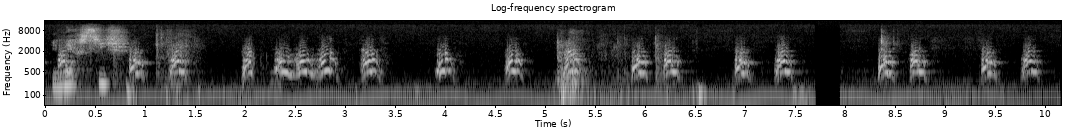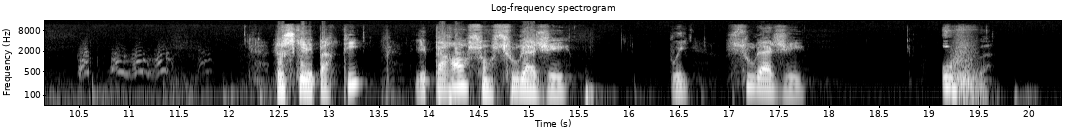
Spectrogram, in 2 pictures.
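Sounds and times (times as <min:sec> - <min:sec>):
happy dog barking excitedly: 0:00.0 - 0:07.7, 0:08.3 - 0:11.9
speech: 0:00.1 - 0:01.6, 0:12.5 - 0:15.4, 0:16.4 - 0:17.8, 0:19.1 - 0:19.6.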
